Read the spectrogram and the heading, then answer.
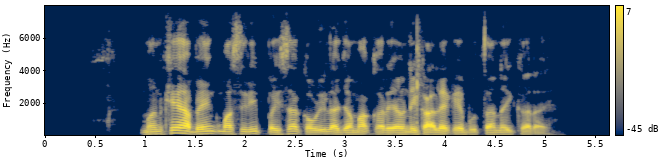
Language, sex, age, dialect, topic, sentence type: Chhattisgarhi, male, 25-30, Eastern, banking, statement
